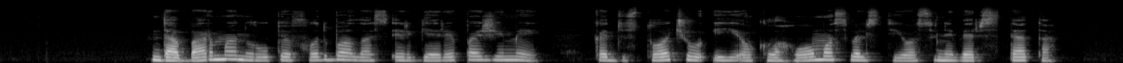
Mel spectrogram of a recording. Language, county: Lithuanian, Šiauliai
